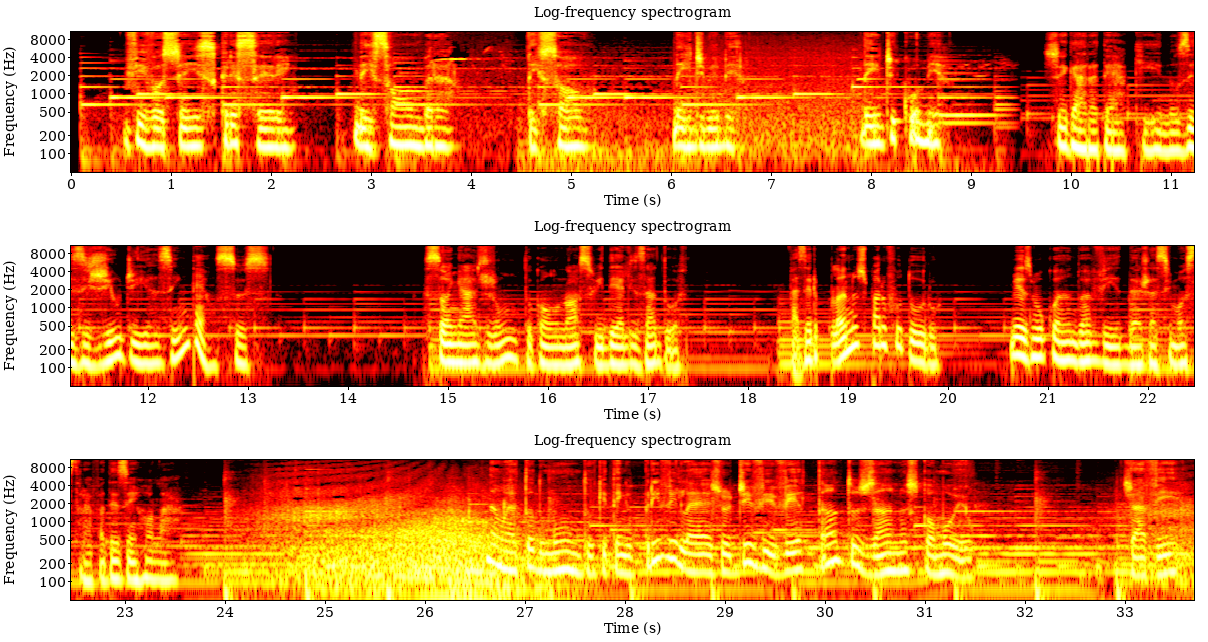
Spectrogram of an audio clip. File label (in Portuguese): repertorio voz senior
